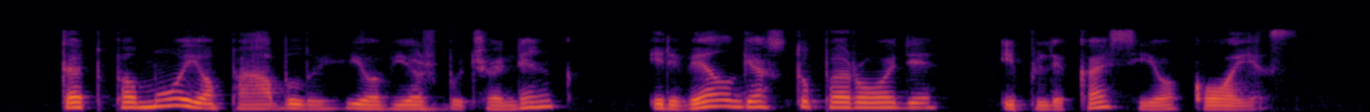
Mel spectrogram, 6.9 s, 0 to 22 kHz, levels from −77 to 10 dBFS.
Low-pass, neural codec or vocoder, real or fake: 7.2 kHz; codec, 16 kHz, 1 kbps, X-Codec, WavLM features, trained on Multilingual LibriSpeech; fake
